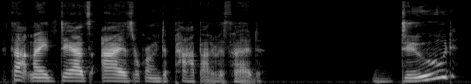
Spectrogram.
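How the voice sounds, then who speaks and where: A woman reading a children's book aloud, with chatty asides to listeners and soft whispery moments. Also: low voice, flat delivery, normal speed, gravelly, no room sound, clean studio sound. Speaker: storyteller.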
